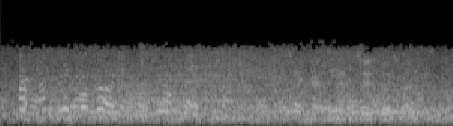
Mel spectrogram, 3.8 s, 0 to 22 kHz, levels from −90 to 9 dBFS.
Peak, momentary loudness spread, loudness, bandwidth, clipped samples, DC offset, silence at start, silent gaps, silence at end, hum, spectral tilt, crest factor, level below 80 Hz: -12 dBFS; 5 LU; -29 LUFS; 6.6 kHz; under 0.1%; under 0.1%; 0 s; none; 0 s; none; -4 dB/octave; 16 dB; -66 dBFS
